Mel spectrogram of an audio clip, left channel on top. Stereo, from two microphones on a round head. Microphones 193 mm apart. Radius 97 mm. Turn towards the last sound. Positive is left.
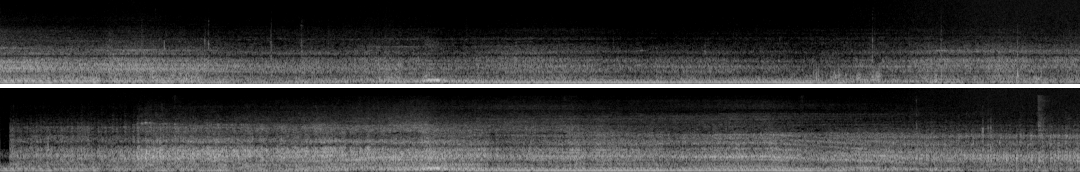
turn(degrees=0)  # may be behind; listen again after turning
